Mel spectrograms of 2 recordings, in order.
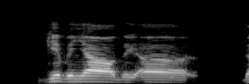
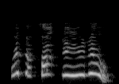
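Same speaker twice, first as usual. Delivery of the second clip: mock disbelief; faster than usual. Mock reaction to chat.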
